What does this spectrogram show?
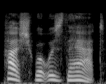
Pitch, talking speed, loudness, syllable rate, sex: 185 Hz, 225 wpm, -19 LUFS, 4.3 syllables/s, female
